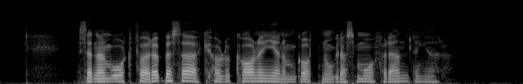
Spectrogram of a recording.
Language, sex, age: Swedish, male, 25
